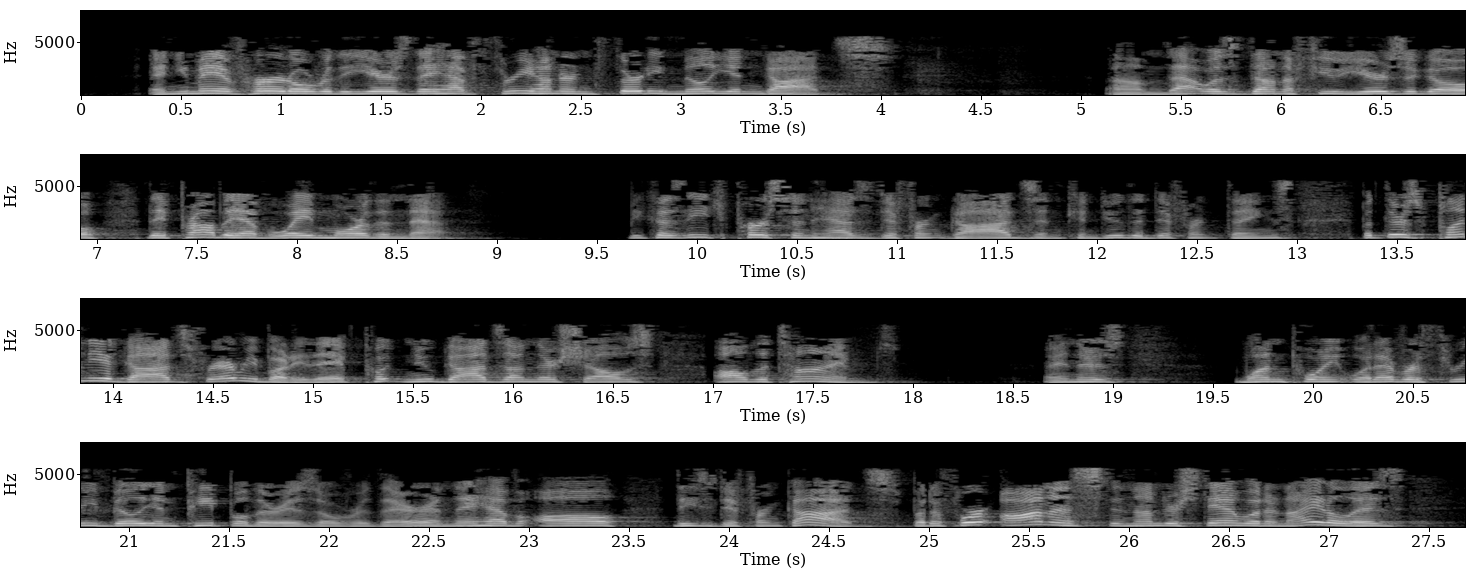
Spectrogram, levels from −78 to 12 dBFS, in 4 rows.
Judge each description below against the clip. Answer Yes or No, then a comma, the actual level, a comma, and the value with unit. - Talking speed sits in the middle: Yes, average, 195 wpm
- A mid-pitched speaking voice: Yes, medium, 180 Hz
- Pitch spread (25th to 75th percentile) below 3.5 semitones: Yes, average, 2.9 semitones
